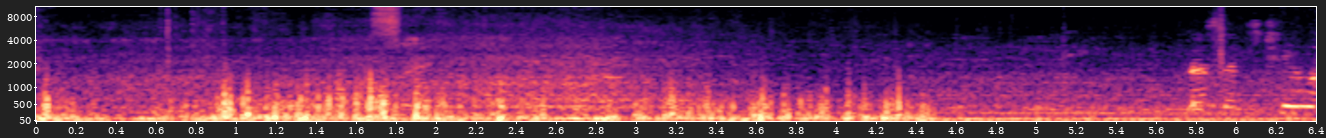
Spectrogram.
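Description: Semi-truck cab at low speed: the diesel engine running underneath, with rattling and clatter through the cab, and a steady hum that comes in about four and a half seconds in.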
